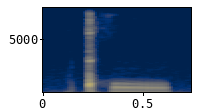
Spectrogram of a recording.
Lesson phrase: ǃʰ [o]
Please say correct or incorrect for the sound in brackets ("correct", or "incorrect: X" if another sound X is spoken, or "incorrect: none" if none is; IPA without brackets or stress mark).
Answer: correct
